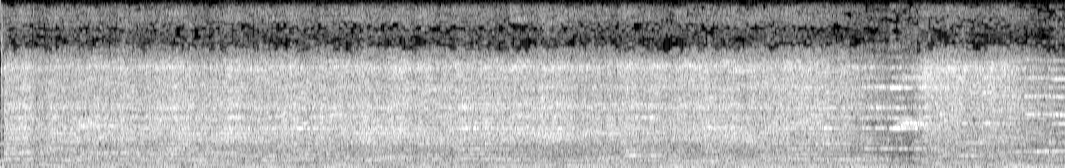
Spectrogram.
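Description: Loud dance music with a steady beat, played for a group stage dance; the music changes to a different track near the end.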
